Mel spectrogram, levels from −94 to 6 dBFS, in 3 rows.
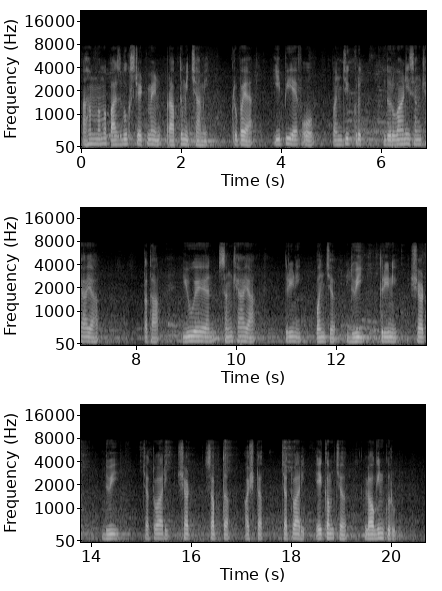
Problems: constant background noise, background conversations at intervals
